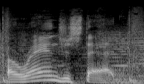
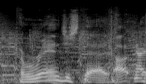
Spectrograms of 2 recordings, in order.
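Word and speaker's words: Oranjestad: Okay, you pronounce that city on the island. Orangestad. Orangestad.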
